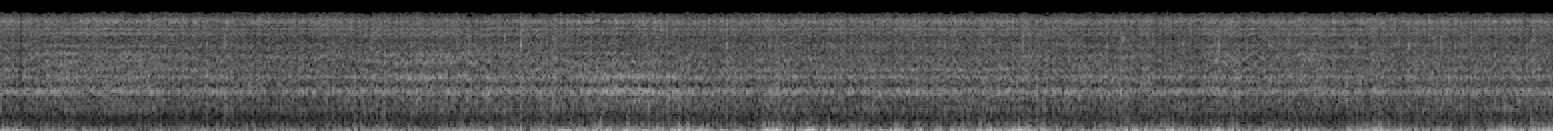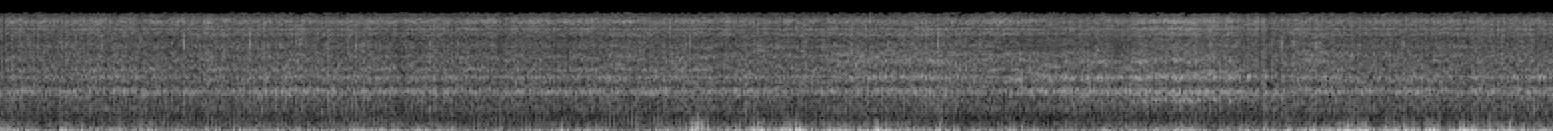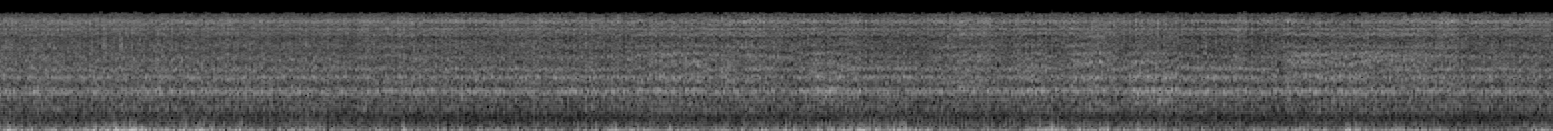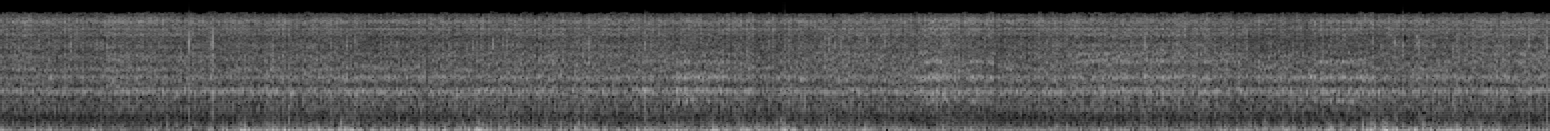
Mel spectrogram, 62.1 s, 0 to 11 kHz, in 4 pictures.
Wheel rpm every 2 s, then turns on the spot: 160, 160, 160, 160, 160, 160, 160, 160, 160, 170, 160, 160, 160, 190, 160, 160, 160, 160, 160, 160, 160, 160, 160, 160, 160, 160, 160, 170, 180, 160, 170.
none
